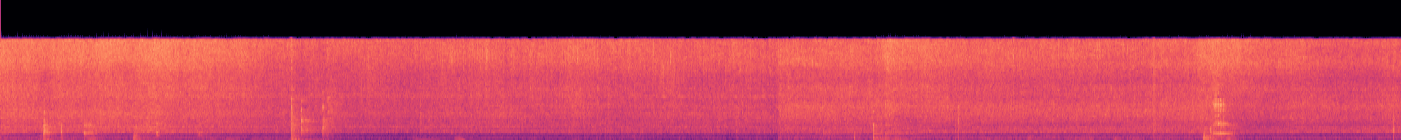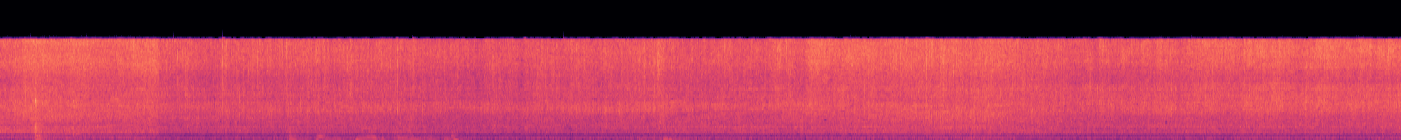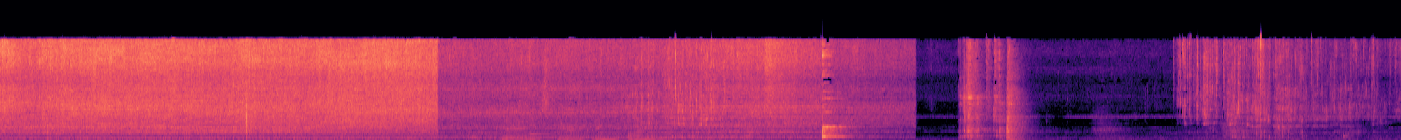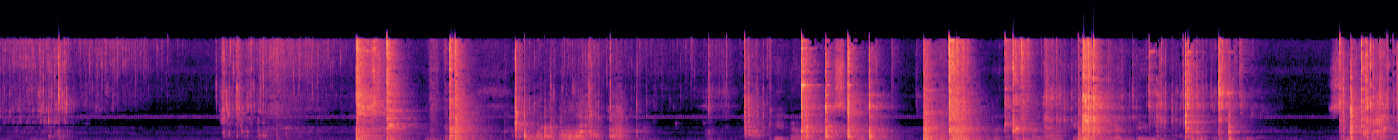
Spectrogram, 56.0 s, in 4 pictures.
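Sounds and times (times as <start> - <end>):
vegetables sizzling in oil: 0.0 - 37.8
water pouring into pot: 3.2 - 36.8, 39.8 - 43.2, 44.2 - 44.9.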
